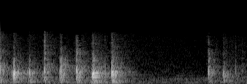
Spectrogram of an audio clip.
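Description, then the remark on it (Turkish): A person taps in imitation of typing on a computer keyboard: a quick run of about seven light taps in an uneven rhythm, then a pause and a few more taps; short, dry and fairly crisp, with no talking. “Bilgisayarın karşısına geçtin. Klavyede.”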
